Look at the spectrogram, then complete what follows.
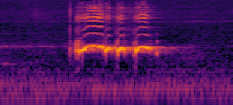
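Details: Brief male zebra dove phrase, four quick rolling coo notes, sung to lure other doves into song.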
